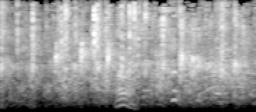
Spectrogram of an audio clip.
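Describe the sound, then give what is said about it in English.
Audience applause, a soft, continuous wash of clapping with a voice talking over it. “Oh. Look how easy it is to get them to applaud.”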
